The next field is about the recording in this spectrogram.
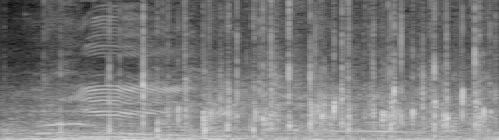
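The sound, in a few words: audience applause at a magic show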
